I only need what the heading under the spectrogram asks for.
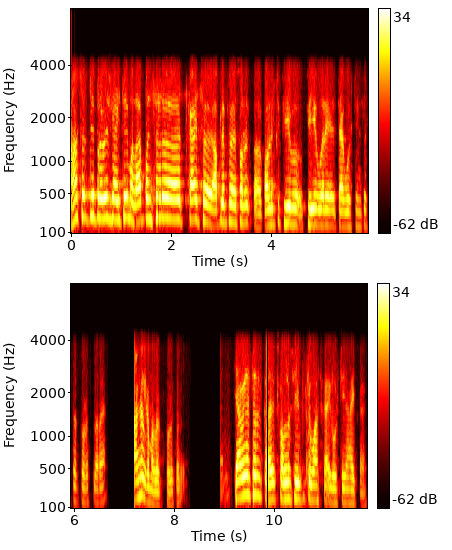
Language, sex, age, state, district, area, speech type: Marathi, male, 30-45, Maharashtra, Satara, urban, conversation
